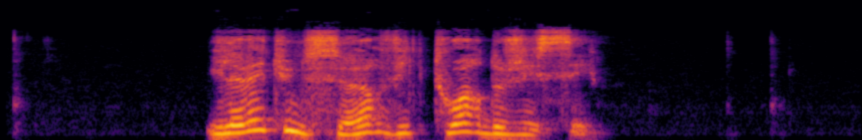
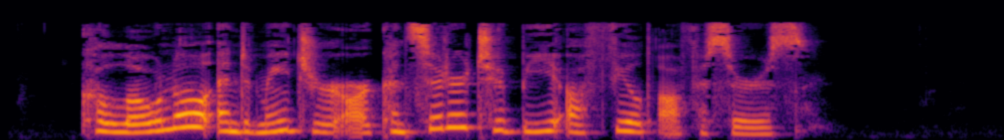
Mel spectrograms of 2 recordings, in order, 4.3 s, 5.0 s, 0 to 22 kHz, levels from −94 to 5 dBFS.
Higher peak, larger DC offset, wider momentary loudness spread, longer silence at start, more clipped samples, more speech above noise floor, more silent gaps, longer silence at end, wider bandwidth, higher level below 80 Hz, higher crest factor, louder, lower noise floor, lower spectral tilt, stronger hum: about the same, -2 dBFS vs -4 dBFS; neither; second, 6 LU vs 10 LU; first, 1.05 s vs 0.4 s; neither; about the same, 59 dB vs 60 dB; neither; first, 1.35 s vs 1 s; second, 9.8 kHz vs 11.5 kHz; first, -48 dBFS vs -70 dBFS; about the same, 18 dB vs 18 dB; first, -16 LUFS vs -21 LUFS; second, -75 dBFS vs -81 dBFS; first, -4 dB/octave vs -2.5 dB/octave; neither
